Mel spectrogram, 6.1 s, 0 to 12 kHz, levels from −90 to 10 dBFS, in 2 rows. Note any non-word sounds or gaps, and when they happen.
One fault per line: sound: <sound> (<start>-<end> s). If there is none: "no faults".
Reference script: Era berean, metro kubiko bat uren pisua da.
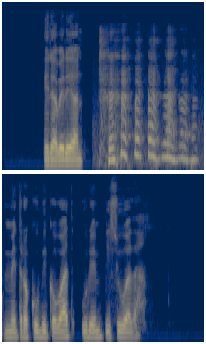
sound: laugh (1.4-3.0 s)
